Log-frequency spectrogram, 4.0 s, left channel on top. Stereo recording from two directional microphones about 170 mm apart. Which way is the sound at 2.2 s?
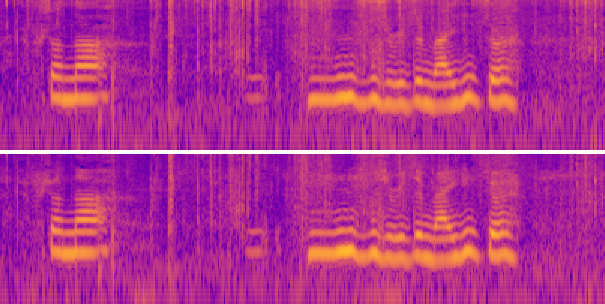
Centre (ahead or behind).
